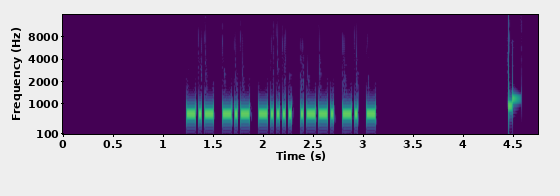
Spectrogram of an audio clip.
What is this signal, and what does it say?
Morse code, heard as a keyed tone, about 40 wpm, 700 Hz. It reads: KK6PNT
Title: USA Call Signs - 3x Character Spacing - 40wpm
